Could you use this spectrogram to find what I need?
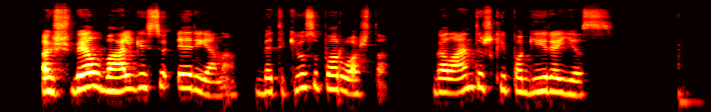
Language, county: Lithuanian, Utena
